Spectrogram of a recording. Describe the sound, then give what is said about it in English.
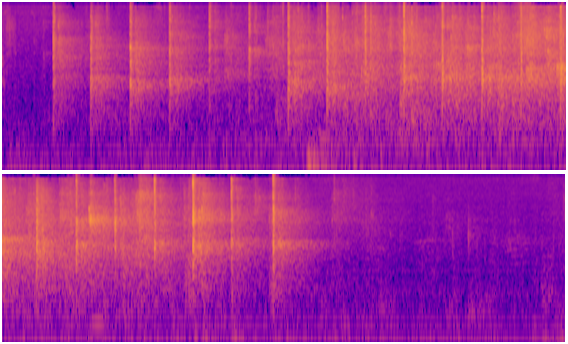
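An audience claps after a sermon on meekness, starting with a few scattered hand claps that quickly swell into steady, moderately loud applause before thinning out and fading to quiet. “Now it's my chance to be meek and not be upset you never clap for my sermons.”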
